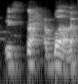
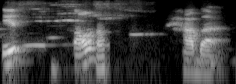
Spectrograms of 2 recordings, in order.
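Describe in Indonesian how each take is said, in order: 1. Bunyi s dan h di tengah menyatu. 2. Bunyi s dan h di tengah tetap terpisah. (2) "yang benar adalah istos haba"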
